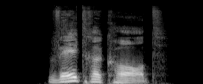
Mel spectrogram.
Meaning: World record
- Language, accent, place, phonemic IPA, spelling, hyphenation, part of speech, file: German, Germany, Berlin, /ˈvɛltʁekɔʁt/, Weltrekord, Welt‧re‧kord, noun, De-Weltrekord.ogg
